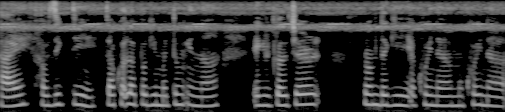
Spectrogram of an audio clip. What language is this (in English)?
Manipuri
